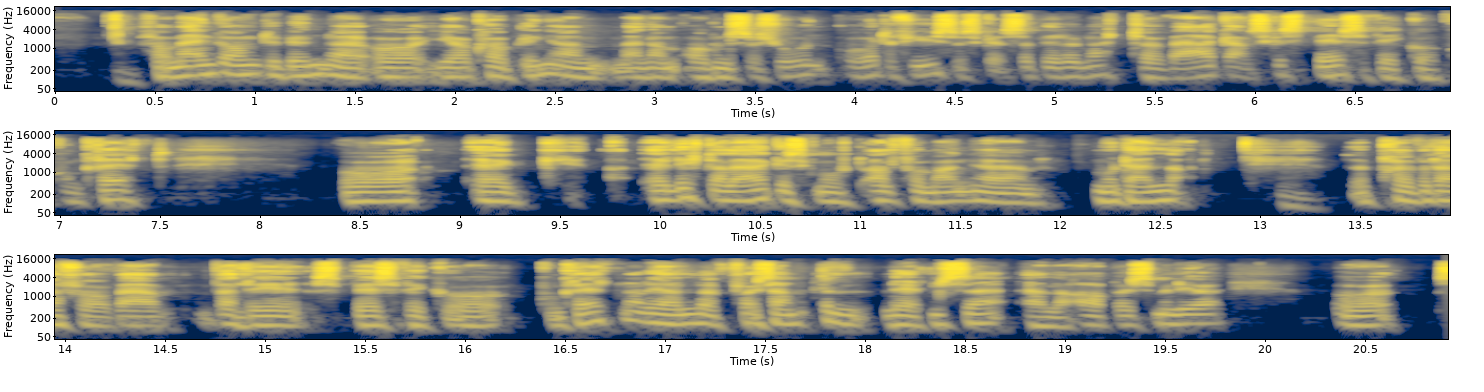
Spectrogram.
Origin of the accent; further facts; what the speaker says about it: Rogaland, Norway; Du vet, om jeg ikke sørlending, så jeg i alle fall jærbu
